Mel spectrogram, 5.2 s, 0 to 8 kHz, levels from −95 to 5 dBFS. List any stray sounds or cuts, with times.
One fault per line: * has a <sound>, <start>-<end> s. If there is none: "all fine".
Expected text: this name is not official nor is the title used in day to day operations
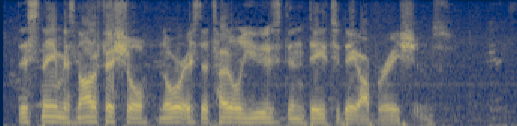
all fine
